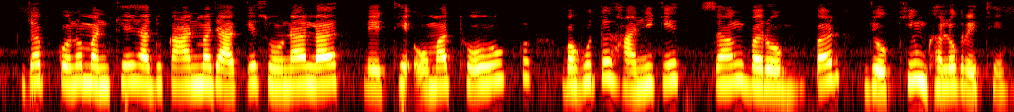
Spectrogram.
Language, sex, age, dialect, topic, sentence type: Chhattisgarhi, female, 18-24, Western/Budati/Khatahi, banking, statement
